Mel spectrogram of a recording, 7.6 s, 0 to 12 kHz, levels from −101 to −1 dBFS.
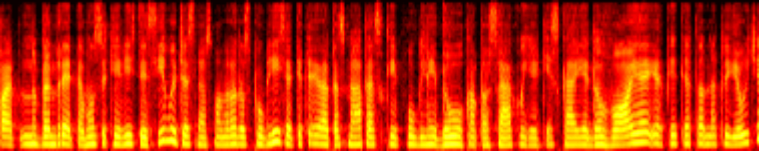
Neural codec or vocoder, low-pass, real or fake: codec, 44.1 kHz, 1.7 kbps, Pupu-Codec; 10.8 kHz; fake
